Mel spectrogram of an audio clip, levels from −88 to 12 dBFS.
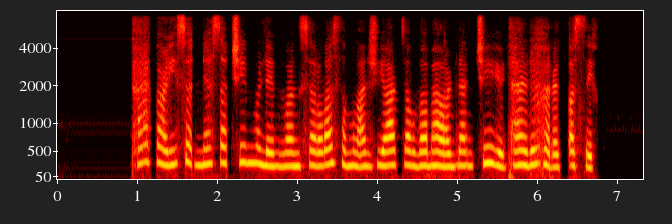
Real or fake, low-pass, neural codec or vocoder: fake; 7.2 kHz; codec, 16 kHz in and 24 kHz out, 0.6 kbps, FocalCodec, streaming, 2048 codes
